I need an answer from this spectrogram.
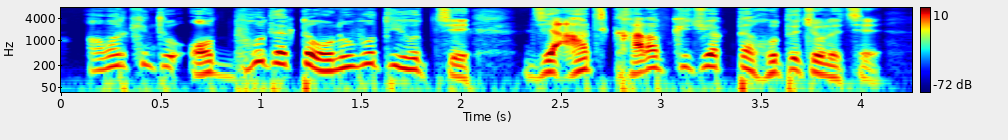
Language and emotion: Bengali, fearful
